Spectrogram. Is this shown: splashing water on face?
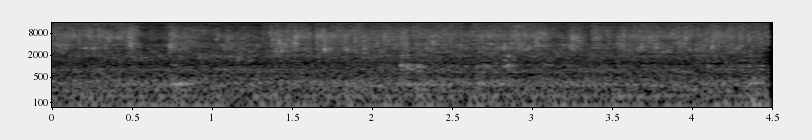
yes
